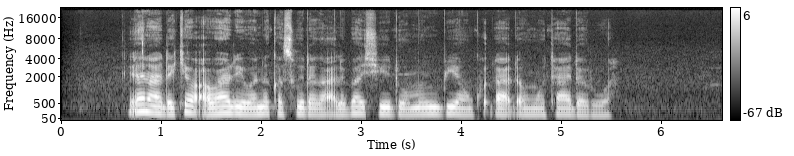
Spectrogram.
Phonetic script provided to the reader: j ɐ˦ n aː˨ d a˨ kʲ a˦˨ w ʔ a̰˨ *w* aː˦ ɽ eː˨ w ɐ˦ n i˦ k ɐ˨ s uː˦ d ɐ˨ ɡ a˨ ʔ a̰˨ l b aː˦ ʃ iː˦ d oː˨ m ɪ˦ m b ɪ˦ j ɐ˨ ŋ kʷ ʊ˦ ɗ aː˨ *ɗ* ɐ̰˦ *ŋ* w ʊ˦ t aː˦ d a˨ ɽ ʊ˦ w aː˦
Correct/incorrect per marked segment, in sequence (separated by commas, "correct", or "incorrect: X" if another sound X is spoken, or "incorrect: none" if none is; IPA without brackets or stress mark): correct, correct, correct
